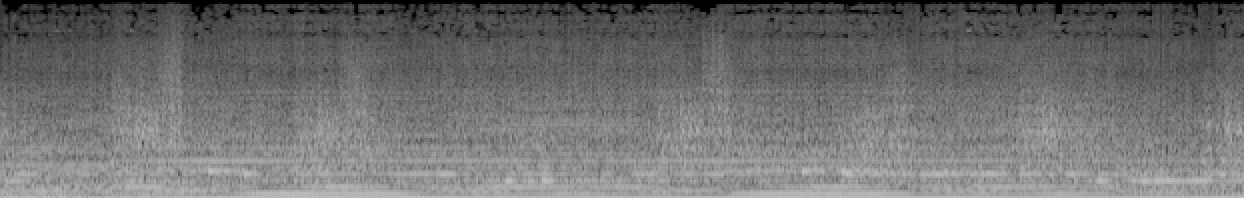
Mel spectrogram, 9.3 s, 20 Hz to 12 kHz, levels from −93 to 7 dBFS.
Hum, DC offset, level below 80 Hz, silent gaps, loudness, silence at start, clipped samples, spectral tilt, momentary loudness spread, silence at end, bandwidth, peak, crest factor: none; 10%; -38 dBFS; none; -23 LUFS; 0 s; under 0.1%; -6 dB/octave; 3 LU; 0 s; 11.5 kHz; -8 dBFS; 12 dB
